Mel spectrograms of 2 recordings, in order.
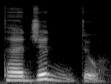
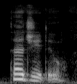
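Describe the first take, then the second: First: "tajiddu" with the d held and said twice; doubled d. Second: Said in the usual way. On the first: Shown as a demonstration. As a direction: pause on the d in "tajiddu", then say it again. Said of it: "we're gonna pronounce it tajiddu".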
